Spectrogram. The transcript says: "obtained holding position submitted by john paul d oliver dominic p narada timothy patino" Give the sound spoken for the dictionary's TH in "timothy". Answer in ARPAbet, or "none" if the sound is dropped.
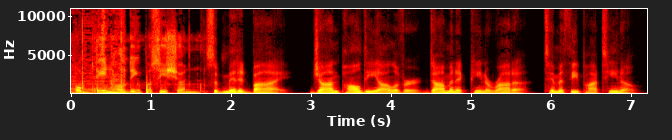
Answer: TH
